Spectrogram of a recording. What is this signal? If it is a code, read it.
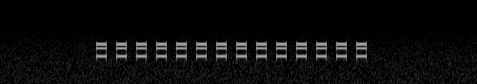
Telephone call progress tone (North American plan), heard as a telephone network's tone, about 1400, 2050, 2450, 2600 Hz, 0.1 s on and 0.1 s off. Off-hook warning tone.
